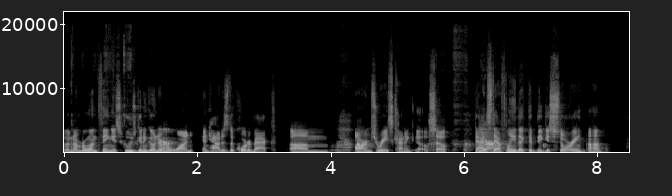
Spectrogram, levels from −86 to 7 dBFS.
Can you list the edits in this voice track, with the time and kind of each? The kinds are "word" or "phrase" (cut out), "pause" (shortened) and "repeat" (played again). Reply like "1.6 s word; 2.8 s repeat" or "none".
2.0 s pause; 3.3 s pause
